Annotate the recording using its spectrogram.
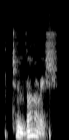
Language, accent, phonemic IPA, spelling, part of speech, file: English, Southern England, /tɒˈvɑːɹɪʃ/, tovarish, noun, LL-Q1860 (eng)-tovarish.wav
- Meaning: Comrade, especially with reference to the former USSR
